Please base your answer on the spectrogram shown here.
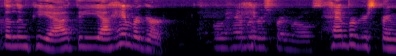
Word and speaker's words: lumpia: and have a taste test say it properly lumpia lumpia lupia this is our taste test and she's in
